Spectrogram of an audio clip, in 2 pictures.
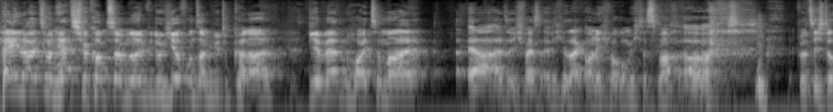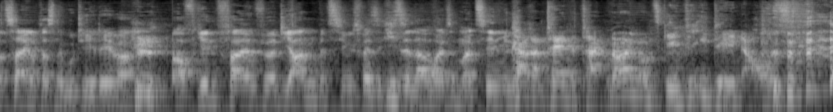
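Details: Adult man speaking German; normal speech.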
